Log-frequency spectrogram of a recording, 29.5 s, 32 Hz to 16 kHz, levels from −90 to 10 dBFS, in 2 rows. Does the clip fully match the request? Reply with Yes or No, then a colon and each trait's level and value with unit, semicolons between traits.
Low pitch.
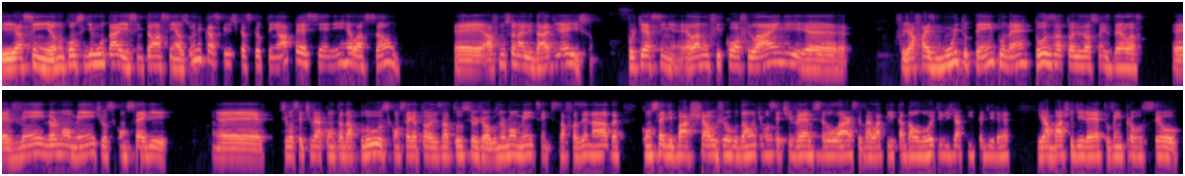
Yes: low, 130 Hz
